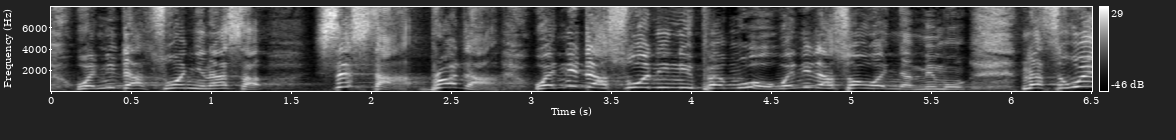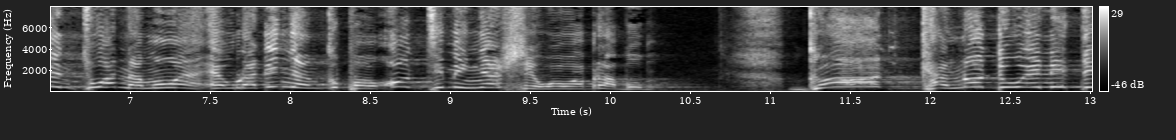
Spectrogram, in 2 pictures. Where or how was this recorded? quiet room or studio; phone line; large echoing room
large echoing room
